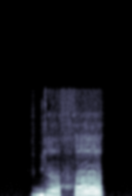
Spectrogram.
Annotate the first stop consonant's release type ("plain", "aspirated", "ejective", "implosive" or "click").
plain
